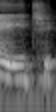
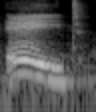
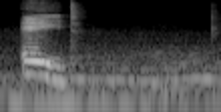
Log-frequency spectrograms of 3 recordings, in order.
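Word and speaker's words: eight: Já o número 8, o 8, muitas pessoas têm essa mania de forçar o T, paulista principalmente, tio, tia, e no inglês não existe isso, pelo contrário, eles mal pronunciam T.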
